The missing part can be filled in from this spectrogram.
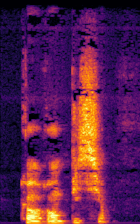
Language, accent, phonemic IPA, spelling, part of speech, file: French, Canada, /kɔ.ʁɔ̃.pi.sjɔ̃/, corrompissions, verb, LL-Q150 (fra)-corrompissions.wav
- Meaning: first-person plural imperfect subjunctive of corrompre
